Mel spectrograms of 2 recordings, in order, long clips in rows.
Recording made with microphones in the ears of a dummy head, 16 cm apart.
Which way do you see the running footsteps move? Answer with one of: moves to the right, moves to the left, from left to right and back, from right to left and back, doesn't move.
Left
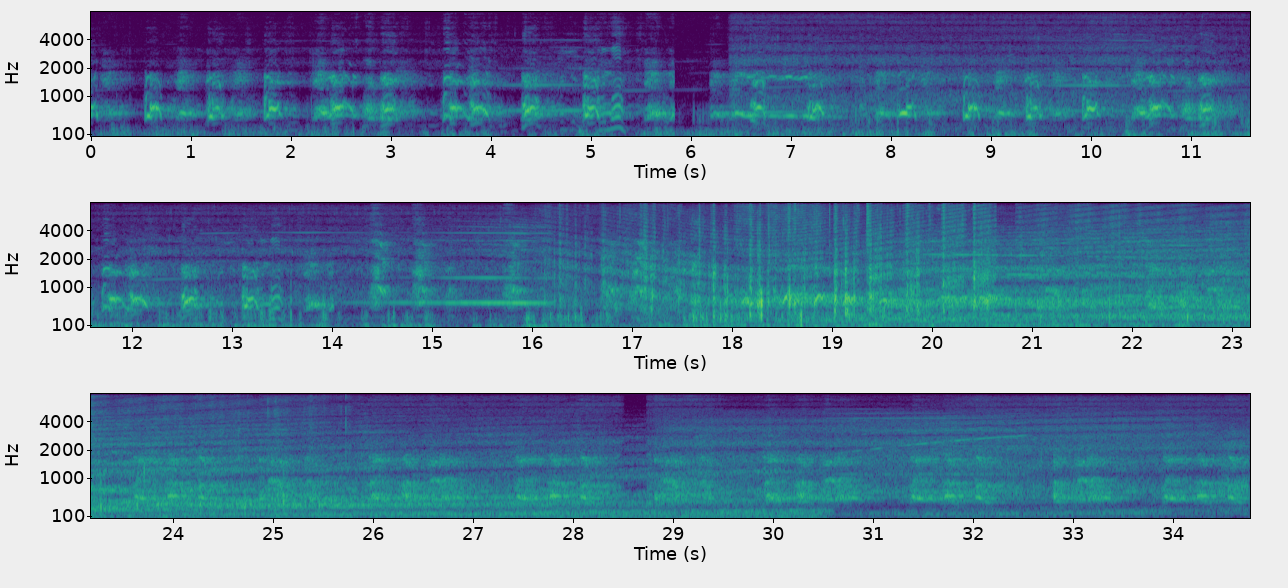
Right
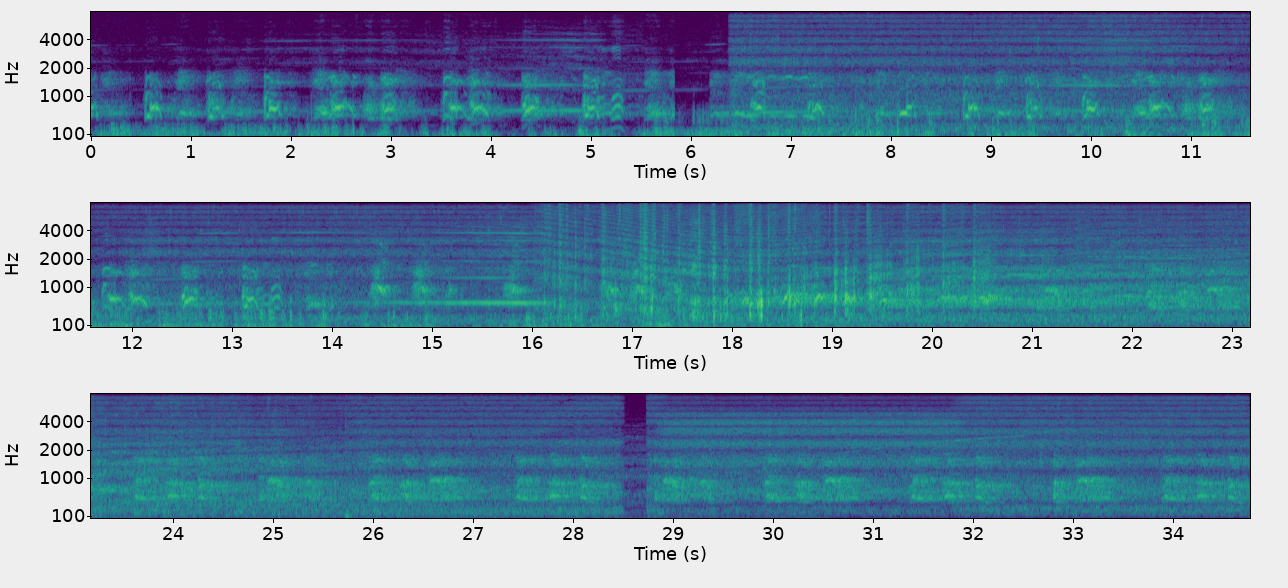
moves to the left.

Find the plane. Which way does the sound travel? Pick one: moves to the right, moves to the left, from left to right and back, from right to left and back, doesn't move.
moves to the left.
